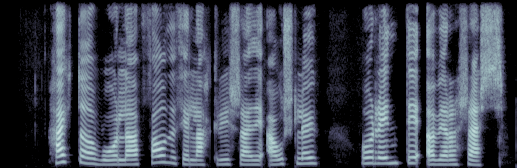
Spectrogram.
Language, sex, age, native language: Icelandic, female, 20-29, Icelandic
